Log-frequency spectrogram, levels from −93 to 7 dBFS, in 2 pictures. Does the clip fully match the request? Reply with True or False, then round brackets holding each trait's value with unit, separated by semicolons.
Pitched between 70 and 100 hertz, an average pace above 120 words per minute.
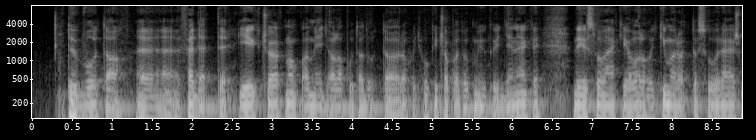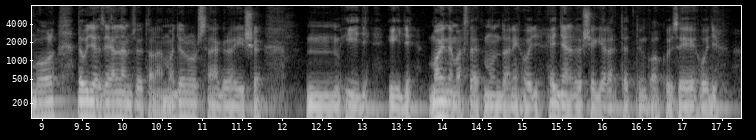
True (90 Hz; 130 wpm)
